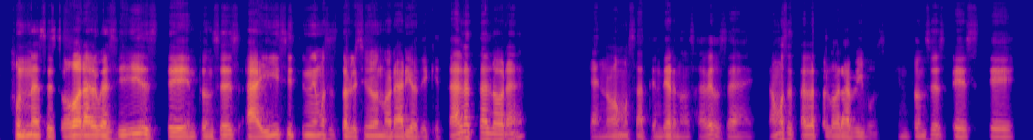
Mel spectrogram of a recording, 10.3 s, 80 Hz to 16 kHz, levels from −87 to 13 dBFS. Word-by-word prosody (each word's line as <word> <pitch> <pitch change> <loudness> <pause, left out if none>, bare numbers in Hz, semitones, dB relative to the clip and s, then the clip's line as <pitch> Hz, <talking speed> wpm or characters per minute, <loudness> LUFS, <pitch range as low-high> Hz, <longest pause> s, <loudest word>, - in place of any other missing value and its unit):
un 115 -1 +3
asesor 115 +1 +6
algo 115 0 +6
así, 115 +5 +1
este, 105 -5 +3
entonces, 105 +4 -3
ahí 105 +4 +5
sí 125 0 -6
tenemos 120 +1 -4
establecido 110 -1 -3
un 110 -2 -4
horario 105 0 0
de 95 -1 -13
que - - -22
tal 170 - +2
a - - +3
tal 145 -4 -2
hora, 130 +8 -1 0.6
ya 90 - -9
no 100 +2 -12
vamos 110 +1 -8
a - - -7
atender 100 +2 -3
más, 95 0 -17
¿sabes?, 125 - -4
o - - -12
sea, 95 -2 -10
estamos 90 - -8
de - - -8
tal, 115 +1 -4
a - - -2
tal 110 - -13
hora 105 -1 -1
vivos. 95 -2 -13
Entonces, 105 +5 -10
este, 95 -1 -5
105 Hz, 210 wpm, -25 LUFS, 100-115 Hz, 0.6 s, asesor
